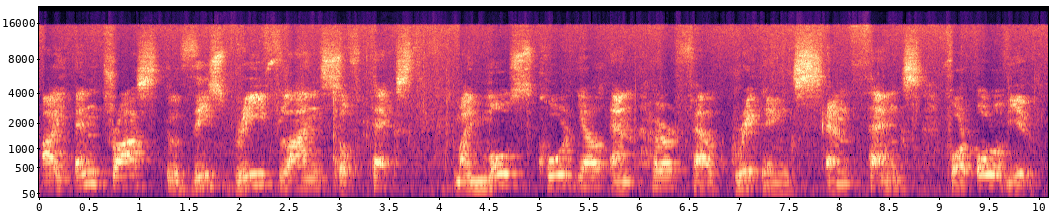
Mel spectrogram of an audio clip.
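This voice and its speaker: A man's voice: mid-range voice, lively intonation. A man with an Italian accent, a native Italian speaker, reading a formal letter aloud. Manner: slow and formal. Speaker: panel speaker. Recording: echoey hall, faint noise.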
